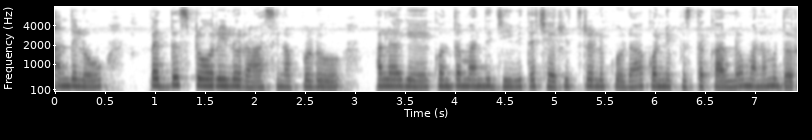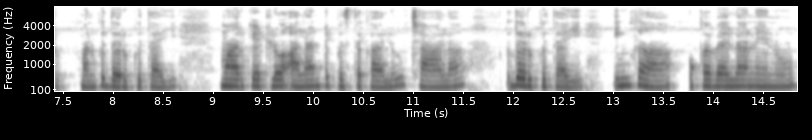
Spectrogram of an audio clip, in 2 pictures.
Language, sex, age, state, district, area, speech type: Telugu, female, 18-30, Andhra Pradesh, Kadapa, urban, spontaneous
